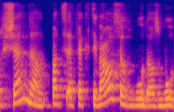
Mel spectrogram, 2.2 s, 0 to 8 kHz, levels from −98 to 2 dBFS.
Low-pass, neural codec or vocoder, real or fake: 7.2 kHz; autoencoder, 48 kHz, 128 numbers a frame, DAC-VAE, trained on Japanese speech; fake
